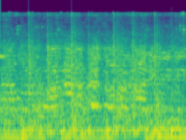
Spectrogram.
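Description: Jhumur folk dance music with a steady drum beat, and a crowd of voices calling out over it.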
